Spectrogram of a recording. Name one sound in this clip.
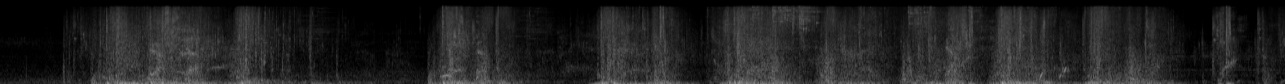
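Game combat sounds clash and thud with bursts of impacts.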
